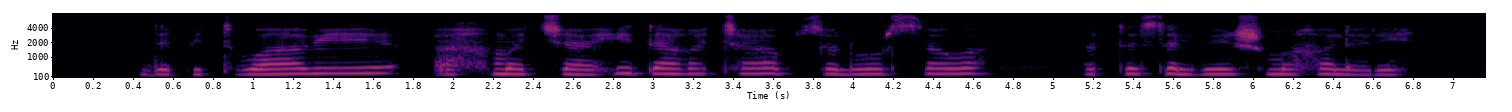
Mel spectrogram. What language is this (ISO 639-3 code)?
pus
